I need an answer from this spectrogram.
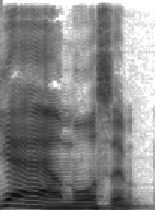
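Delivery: loud, high, smug, cocky swaggering boast. Retelling a wrestler's character work before a match: imitating a cocky Roderick Strong. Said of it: "then he goes back to being really cocky".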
